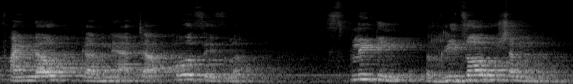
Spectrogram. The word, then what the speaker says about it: resolution: मग एखादा वेक्टर दिला असेल तर त्या वेक्टरचे कंपोनंट फाइंड आउट करण्याच्या प्रोसेसला स्प्लिटिंग, रिझॉल्युशन म्हणतात. काय म्हणतात त्याला? रिझॉल्युशन. रिसोल्युशन नाही म्हणायचं, स्पेलिंग तशीच आहे.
